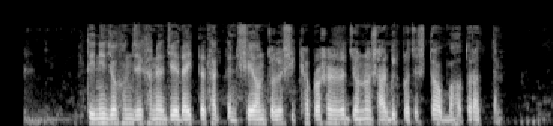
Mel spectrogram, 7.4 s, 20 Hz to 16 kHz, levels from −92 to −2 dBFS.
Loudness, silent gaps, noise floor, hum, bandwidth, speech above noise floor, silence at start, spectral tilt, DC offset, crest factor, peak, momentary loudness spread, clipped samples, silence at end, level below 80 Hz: -19 LUFS; none; -50 dBFS; none; 7.8 kHz; 32 dB; 0.3 s; -6 dB/octave; under 0.1%; 18 dB; -2 dBFS; 9 LU; under 0.1%; 0.7 s; -60 dBFS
